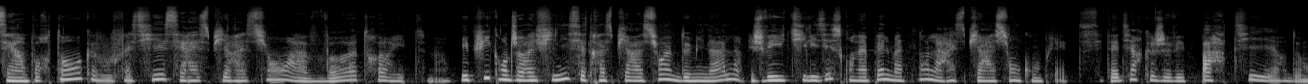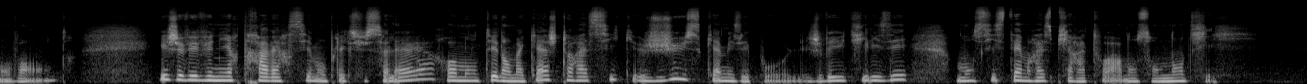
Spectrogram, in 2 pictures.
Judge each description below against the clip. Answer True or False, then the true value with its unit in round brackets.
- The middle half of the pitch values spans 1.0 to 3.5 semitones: False (4.0 semitones)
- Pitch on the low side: False (175 Hz)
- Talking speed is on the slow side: True (140 wpm)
